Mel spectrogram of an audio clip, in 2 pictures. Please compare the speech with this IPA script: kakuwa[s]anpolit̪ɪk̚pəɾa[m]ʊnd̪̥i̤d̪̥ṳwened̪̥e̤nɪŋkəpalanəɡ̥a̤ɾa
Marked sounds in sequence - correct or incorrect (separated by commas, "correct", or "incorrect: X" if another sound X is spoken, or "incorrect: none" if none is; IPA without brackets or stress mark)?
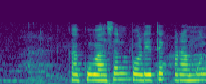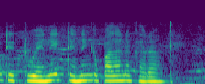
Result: correct, correct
